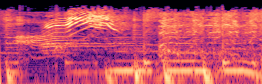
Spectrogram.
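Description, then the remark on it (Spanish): A black cat inside a home kitchen lets out a loud, drawn-out yowl that rises and falls in pitch, then continues with lower, moaning wails. No one is talking. “Estaba un día en mi casa, dice, y adentro de la cocina me encuentro con un gato negro.”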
